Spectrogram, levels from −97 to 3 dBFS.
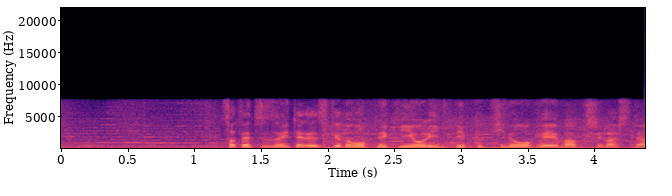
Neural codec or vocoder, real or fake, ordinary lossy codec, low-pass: codec, 16 kHz, 6 kbps, DAC; fake; none; none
